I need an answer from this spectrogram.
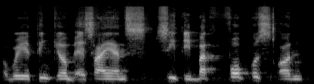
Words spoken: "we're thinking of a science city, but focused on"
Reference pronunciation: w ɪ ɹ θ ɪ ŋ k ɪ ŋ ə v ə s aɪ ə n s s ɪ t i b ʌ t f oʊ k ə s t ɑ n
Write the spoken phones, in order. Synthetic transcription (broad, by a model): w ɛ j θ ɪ ŋ k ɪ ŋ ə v ə s aɪ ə n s s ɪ t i b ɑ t f oʊ k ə s ɑ n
